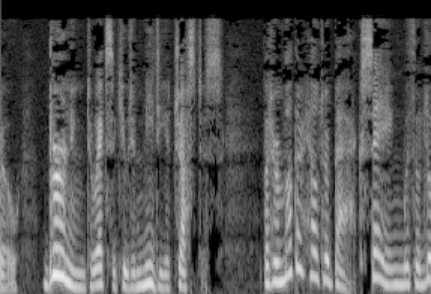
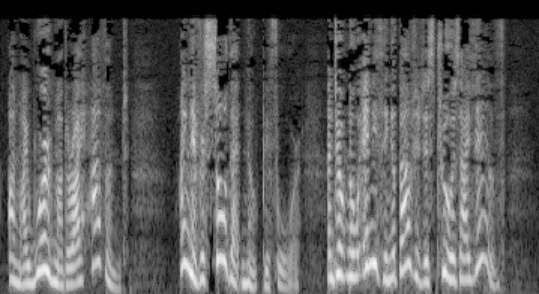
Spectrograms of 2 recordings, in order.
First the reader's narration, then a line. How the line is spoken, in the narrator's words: said Joe, so earnestly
